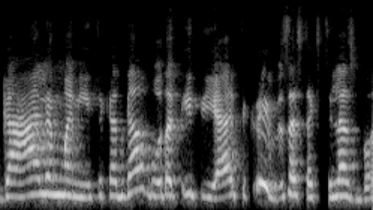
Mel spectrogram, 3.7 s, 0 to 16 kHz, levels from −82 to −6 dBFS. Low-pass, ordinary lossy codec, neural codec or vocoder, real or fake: 14.4 kHz; MP3, 64 kbps; none; real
